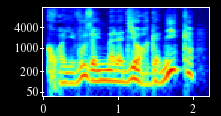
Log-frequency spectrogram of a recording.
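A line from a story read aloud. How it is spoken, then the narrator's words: Unusually lively exclamation. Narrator (French): s'écria-t-il avec une vivacité qui ne lui était pas habituelle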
